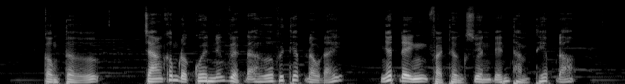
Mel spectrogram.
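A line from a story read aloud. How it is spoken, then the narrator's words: Tender, soft voice. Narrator (Vietnamese): Tần Tiên Nhi dịu dàng nhìn hắn khẽ nói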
